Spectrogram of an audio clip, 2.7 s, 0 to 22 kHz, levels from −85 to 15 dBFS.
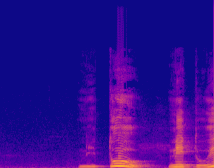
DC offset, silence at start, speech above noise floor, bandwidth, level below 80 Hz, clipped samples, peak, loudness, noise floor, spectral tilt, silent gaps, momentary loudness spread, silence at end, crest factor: under 0.1%; 1 s; 43 dB; 10.5 kHz; -56 dBFS; 0.3%; 0 dBFS; -12 LUFS; -55 dBFS; -5.5 dB/octave; none; 20 LU; 0 s; 14 dB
